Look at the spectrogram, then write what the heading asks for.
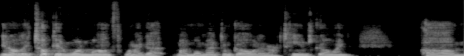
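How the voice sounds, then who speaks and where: Somewhat breathy, the speaker talks at a fairly quick pace with a New Jersey accent. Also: man. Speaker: network marketing team leader. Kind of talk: live stream talk. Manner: fast; animated.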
